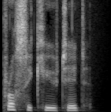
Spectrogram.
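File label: "prosecuted", British English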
